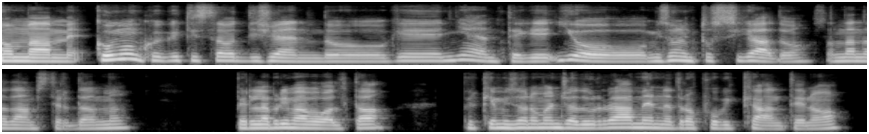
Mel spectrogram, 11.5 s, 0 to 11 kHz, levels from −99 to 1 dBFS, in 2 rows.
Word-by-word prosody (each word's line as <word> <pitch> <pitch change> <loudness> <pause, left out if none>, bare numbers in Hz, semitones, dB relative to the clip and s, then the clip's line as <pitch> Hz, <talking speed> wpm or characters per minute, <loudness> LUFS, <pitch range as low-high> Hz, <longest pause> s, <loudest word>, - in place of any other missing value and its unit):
so' 155 - +7
mamme. 140 -3 +5
Comunque 195 -4 +4
che 165 +2 -3
ti 165 +1 -7
stavo 165 0 +1
dicendo? 135 -2 -2
Che 155 +1 -2
niente, 160 -7 -3
che 140 - -2
io 140 -5 +1
mi 145 - -3
sono 175 +3 0
intossicato, 145 -4 -1
sto - - -17
andando 150 +1 -1
ad 140 - -4
Amsterdam 135 +3 -5 0.7
per 145 0 -2
la 150 0 +4
prima 155 -1 +3
volta 145 +2 0 0.4
perché 145 +2 -5
mi 155 - +1
sono 160 +1 +1
mangiato 160 -2 +1
un 150 0 -2
ramen 165 -2 +3
troppo 145 0 -3
piccante, 125 -2 -3
no? 140 +6 -4
150 Hz, 160 wpm, -22 LUFS, 135-160 Hz, 0.7 s, so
